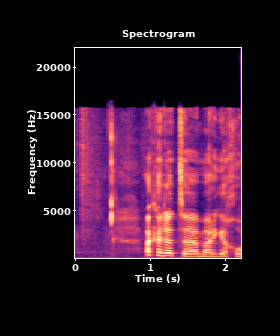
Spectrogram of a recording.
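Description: A woman speaks clearly into a microphone, reading out the news.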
